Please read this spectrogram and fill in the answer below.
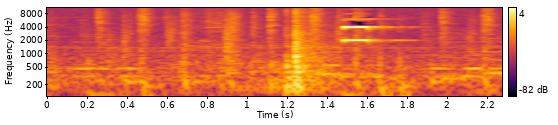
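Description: A digital air fryer gives one short electronic beep about one and a half seconds in as it powers on after being plugged in. A knock comes just before the beep, over background music with a steady beat.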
